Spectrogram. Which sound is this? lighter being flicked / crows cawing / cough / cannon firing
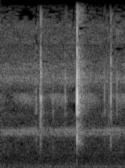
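lighter being flicked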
